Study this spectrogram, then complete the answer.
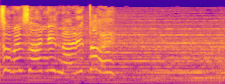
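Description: A young girl speaks pleadingly, close by.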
